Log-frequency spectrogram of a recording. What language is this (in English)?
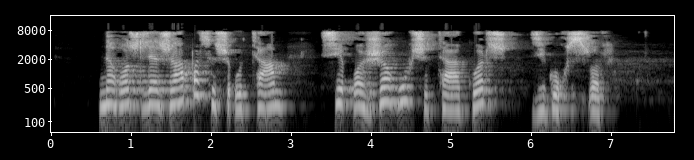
Kabardian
